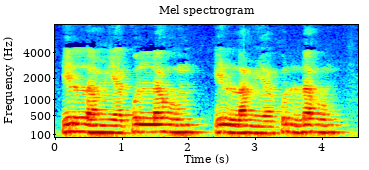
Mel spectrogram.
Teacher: suara nun mati atau bunyi nun mati langsung lebur ke dalam huruf lam tanpa berdengung, ke dalam huruf lam dan ro. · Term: idgham bila gunnah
